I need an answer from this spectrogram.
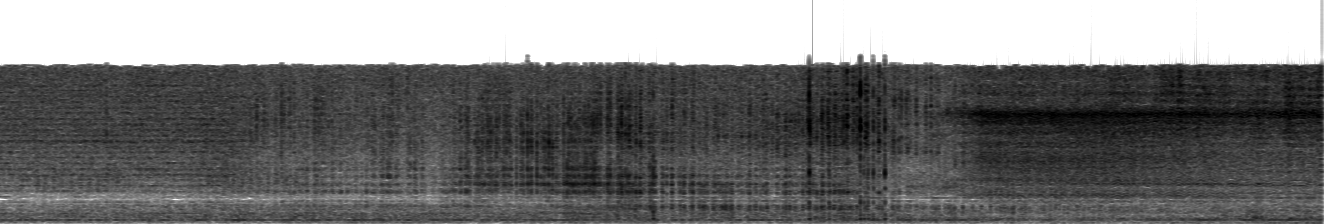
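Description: Stadler FLIRT passenger train approaching from a distance: a steady hiss with a constant tone under it, growing a little louder near the end.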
